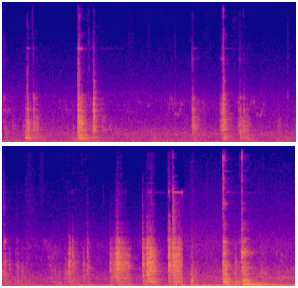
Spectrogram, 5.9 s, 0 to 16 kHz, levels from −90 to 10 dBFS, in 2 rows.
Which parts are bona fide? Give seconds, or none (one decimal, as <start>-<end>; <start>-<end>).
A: 0.0-5.9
